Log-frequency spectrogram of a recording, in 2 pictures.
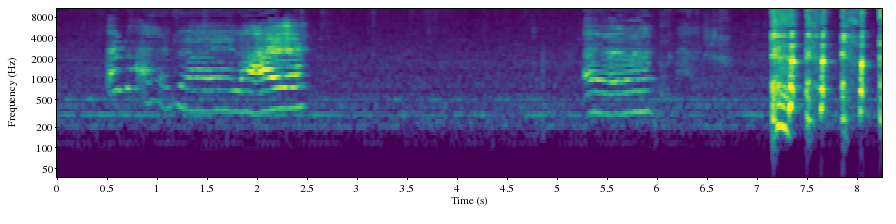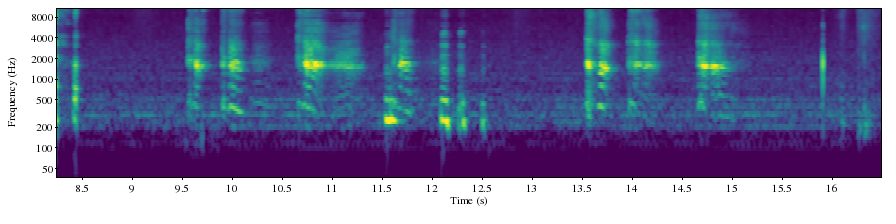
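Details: A toddler girl makes short, deliberate coughs in playful bursts, imitating her mother's cough; a voluntary cough.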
